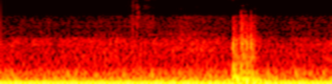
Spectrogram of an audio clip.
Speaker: oh did you heard that it was the clutch pedal so let's hope we can drive the car till there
